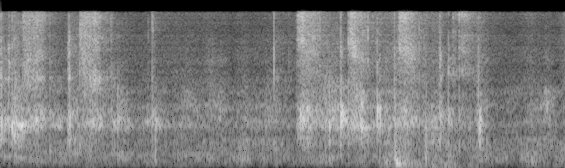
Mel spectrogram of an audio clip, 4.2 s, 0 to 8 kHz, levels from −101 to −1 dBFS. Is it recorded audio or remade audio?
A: remade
